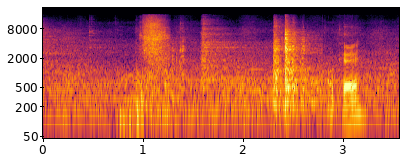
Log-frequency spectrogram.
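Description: A barbell clanks as it is set back on its rack.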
